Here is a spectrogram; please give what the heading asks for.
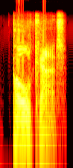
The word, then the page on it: polecat: British English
